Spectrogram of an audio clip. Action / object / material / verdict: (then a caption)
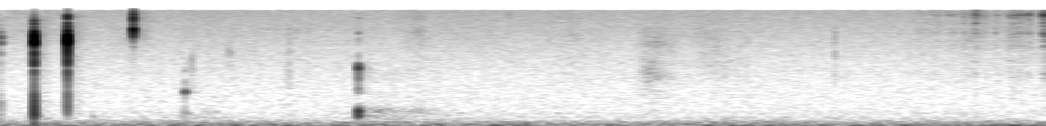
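flick / plastic hair dye brush with comb / plastic / none. A white-bristled plastic hair dye brush with a plastic comb handle has its bristles and comb teeth scratched and flicked by fingertips and nails. Four sharp, bright clicks stand out over a low, steady background hum. Faint scratchy rustles follow, fading into near-quiet.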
